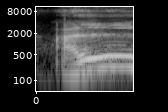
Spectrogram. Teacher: 알 해보면, 여러분 따라해보세요. 알 해보면 혀끝이 잇몸에 댄 채로 공기가 혀 양옆으로 나온다.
